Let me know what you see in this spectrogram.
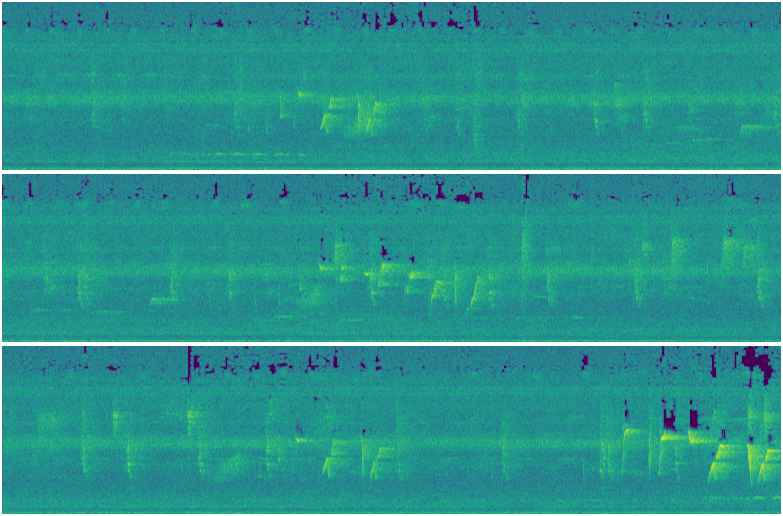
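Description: Outdoor ambience: a steady low rumble with scattered short, high bird chirps, and a cluster of louder chirps near the end.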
